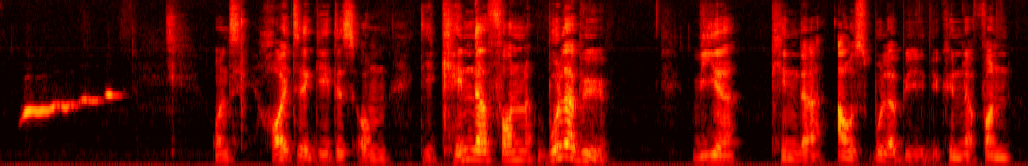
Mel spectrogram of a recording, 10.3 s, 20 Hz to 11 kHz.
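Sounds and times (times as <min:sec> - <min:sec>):
single clear whistled tone gliding upward: 0:00.2 - 0:01.2
speech: 0:02.1 - 0:06.2, 0:06.9 - 0:10.2.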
